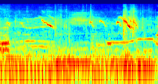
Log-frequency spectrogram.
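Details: Free-range Sasso chickens on a provincial farm in the Philippines cluck and squawk in short, overlapping bursts, with a couple of higher squeals and a steady low background hum.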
